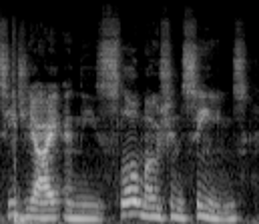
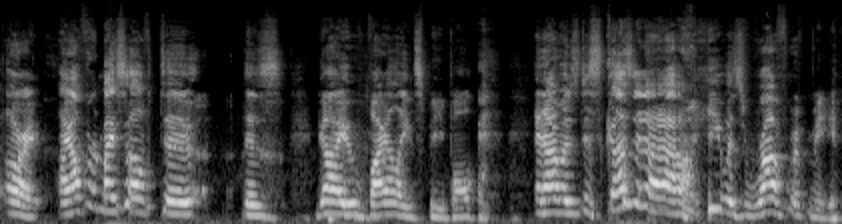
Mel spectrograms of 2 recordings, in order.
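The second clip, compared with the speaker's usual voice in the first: lightly hammed-up, raised voice; mock complaint; 5 semitones higher, 6 dB louder than usual. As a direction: play an indignant complainer, loud and high. Voicing an absurd complainant as analogy.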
